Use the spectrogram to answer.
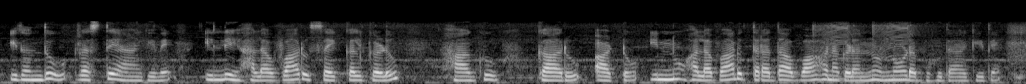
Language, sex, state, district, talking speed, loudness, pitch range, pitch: Kannada, female, Karnataka, Bangalore, 90 wpm, -17 LUFS, 185-220 Hz, 200 Hz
